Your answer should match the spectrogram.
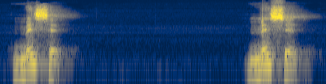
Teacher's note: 失去爆破，但舌尖顶住，把 miss it 连读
